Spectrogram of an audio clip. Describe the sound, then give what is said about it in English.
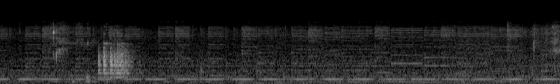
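Cups clink together a couple of times early on, short bright knocks of crockery while coffee is being made, followed by a steady low electrical hum with no voices. “She's off camera getting her coffee ready.”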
